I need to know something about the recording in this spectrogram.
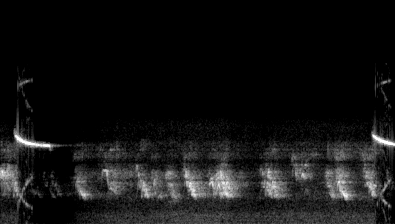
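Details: A daytime insect gives a very high, saw-like call on a single note. Rasping high bursts repeat roughly every half second, with brief thin falling whistles at the start and end.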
